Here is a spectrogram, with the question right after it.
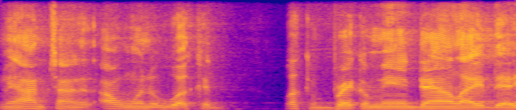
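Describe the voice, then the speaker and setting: Music plays in the background as a man speaks with a South Carolina accent. His pitch is medium and his pace moderate. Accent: US Southern (South Carolina). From South Carolina (Silver Bluff area). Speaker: interview show host. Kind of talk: casual interview.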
